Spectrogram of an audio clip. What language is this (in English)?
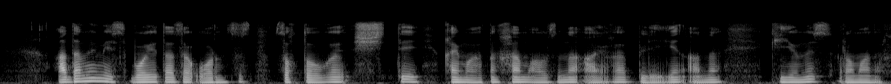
Kazakh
